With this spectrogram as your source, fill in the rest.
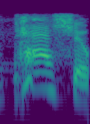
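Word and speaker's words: pasha: I'm going to be a pasher with the accent on the pash.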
